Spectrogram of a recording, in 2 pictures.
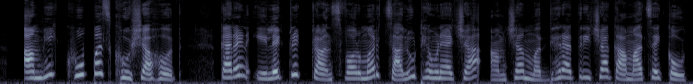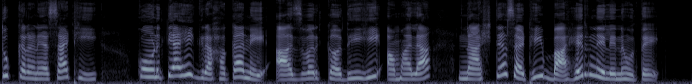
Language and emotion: Marathi, happy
